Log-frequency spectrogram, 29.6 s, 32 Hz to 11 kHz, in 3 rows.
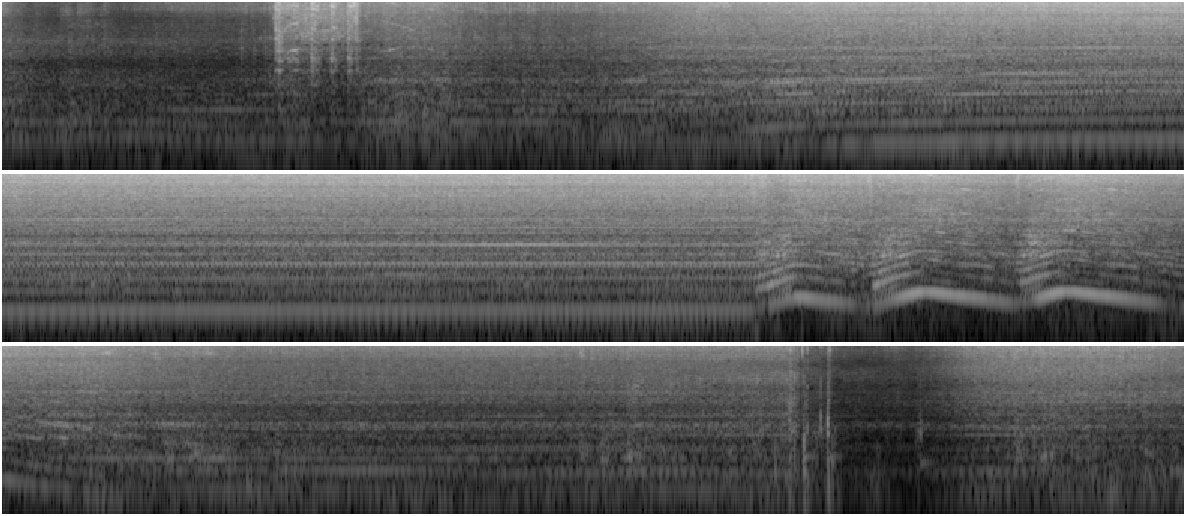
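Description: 2006 Mitsubishi Colt's MIVEC petrol engine running steadily at idle, then rising to a higher steady speed held for several seconds. It is then revved three times in quick rises and falls before settling back to idle.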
